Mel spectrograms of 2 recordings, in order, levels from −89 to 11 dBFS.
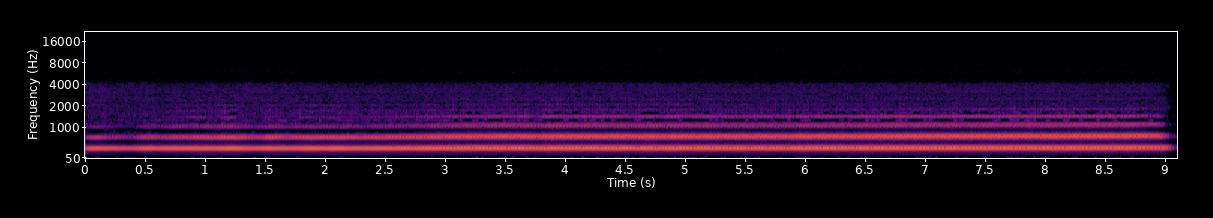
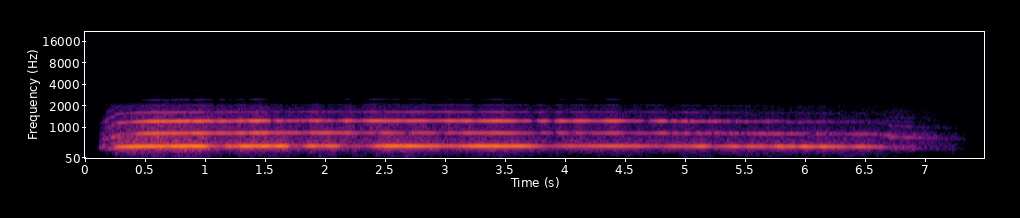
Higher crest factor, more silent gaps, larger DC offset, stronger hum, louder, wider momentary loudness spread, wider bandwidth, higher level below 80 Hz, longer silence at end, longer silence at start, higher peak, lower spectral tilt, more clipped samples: second, 10 dB vs 16 dB; neither; neither; neither; about the same, -29 LUFS vs -27 LUFS; second, 2 LU vs 14 LU; first, 4.3 kHz vs 2.3 kHz; first, -82 dBFS vs under -90 dBFS; second, 0.05 s vs 0.6 s; second, 0 s vs 0.15 s; second, -20 dBFS vs -12 dBFS; second, -5.5 dB/octave vs -9.5 dB/octave; neither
